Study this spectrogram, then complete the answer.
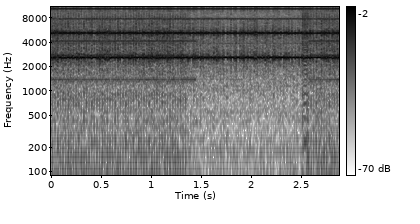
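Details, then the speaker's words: A constant high-pitched whine with hiss comes from the Touchboard audio board's speaker output; it worsened after changing the input power source, and the owner suspects poor filtering. "I'm going to mute that because that is a very annoying sound and I'm not quite sure why it's so noisy and it actually got worse when I changed the input power source so I'm just thinking it's not uh it just does doesn't have a great filter on it or anything"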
